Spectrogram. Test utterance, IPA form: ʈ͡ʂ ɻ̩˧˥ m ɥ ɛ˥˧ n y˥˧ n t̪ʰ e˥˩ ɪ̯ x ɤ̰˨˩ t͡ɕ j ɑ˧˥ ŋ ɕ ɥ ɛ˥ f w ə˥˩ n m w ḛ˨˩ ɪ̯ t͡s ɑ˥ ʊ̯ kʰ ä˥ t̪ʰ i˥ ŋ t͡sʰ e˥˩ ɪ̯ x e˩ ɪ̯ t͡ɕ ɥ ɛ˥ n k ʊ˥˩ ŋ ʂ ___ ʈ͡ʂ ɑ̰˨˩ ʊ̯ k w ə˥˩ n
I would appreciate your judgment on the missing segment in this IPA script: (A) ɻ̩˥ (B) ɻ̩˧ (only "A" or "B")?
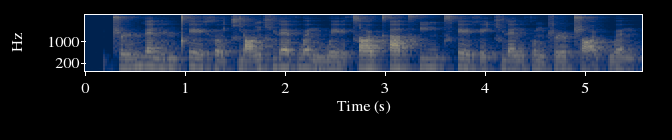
A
